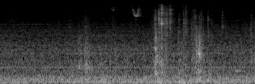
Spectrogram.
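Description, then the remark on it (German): An aircraft cabin door, its yellow lever switched back to disarm the slides, is opened with a couple of mechanical clunks and a brief sliding rasp, set against a steady low rumble of cabin hum. “Und dann stellen wir diesen gelben Hebel wieder um. Und wenn ich jetzt die Tür öffne,”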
